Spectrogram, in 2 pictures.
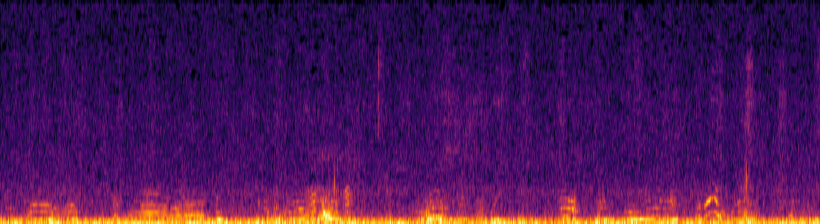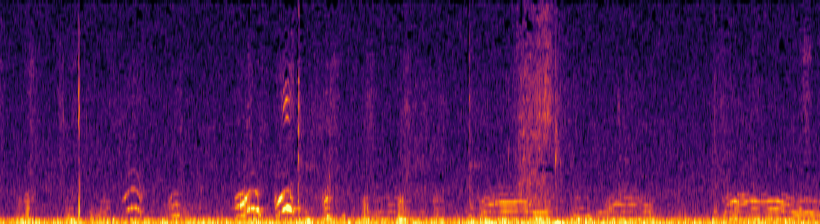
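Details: Eleven Bernese Mountain Dog puppies, five days old, at lunchtime: frequent high arched whimpers and squeals, often several in quick succession, rising toward the end, above a continuous low rustling hum from the crowded litter.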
